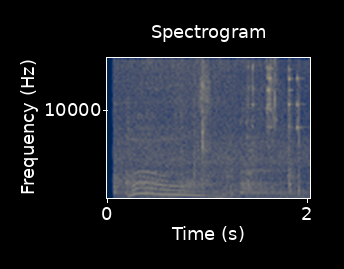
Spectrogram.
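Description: A woman's long, delighted squealing exclamation, "hieeeek", which jumps up in pitch and then slides slowly down over about a second, followed by a short steady held tone.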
